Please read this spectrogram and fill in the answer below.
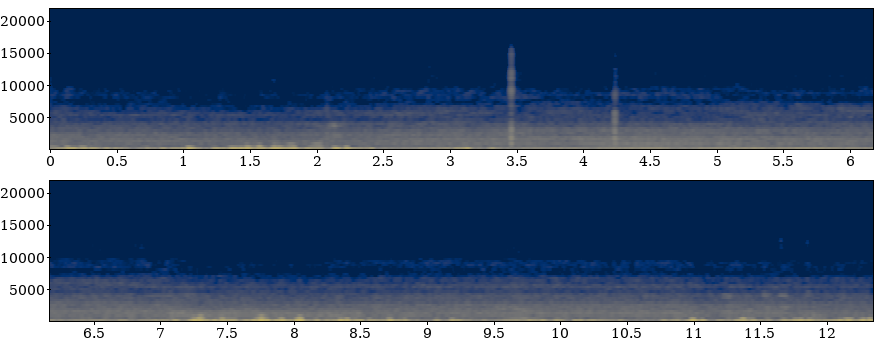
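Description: Low, irregular rubbing and bumping of fingers handling a coin right next to the phone's microphone. A steady low hum stands out for a few seconds in the middle, while the handling pauses.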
